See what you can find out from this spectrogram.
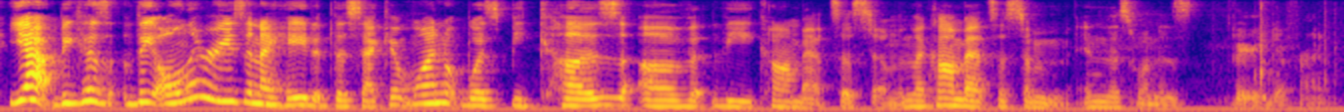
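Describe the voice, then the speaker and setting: A woman's voice: lowish voice, big pitch swings, normal speed, few pauses, fairly bright tone. A young woman co-hosting a casual video chat about games, upbeat and playful, laughing often. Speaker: co-host.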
